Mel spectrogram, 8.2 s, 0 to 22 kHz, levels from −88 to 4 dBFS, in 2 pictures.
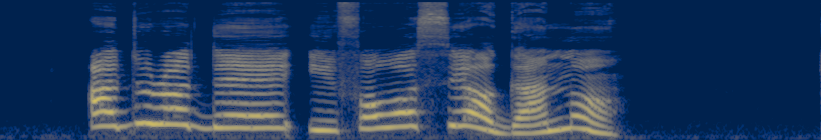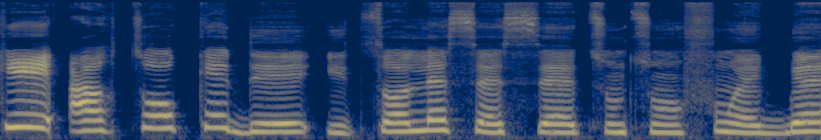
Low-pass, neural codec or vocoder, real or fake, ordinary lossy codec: none; vocoder, 48 kHz, 128 mel bands, Vocos; fake; none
